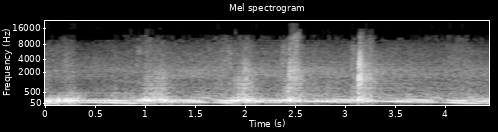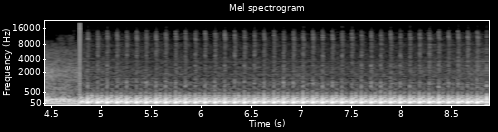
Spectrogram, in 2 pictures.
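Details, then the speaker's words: Turbocharged EK at idle sounds like a Subaru: a lumpy, stumbling beat with a dead-cylinder shake. One clogged injector means that cylinder is misfiring; unplugging it changes nothing, while unplugging the others makes it worse. "that's because one of the injectors is clogged on this thing"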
